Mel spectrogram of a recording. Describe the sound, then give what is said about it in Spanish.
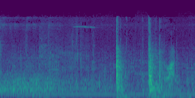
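Servants leaving an eighteenth-century room close the door: two short, muted knocks a moment apart, the first sharper, over a faint steady hiss and low hum. “los sirvientes con peluca, casaca y calzón blanco ribeteados de dorado abandonan el recinto y cierran la puerta.”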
